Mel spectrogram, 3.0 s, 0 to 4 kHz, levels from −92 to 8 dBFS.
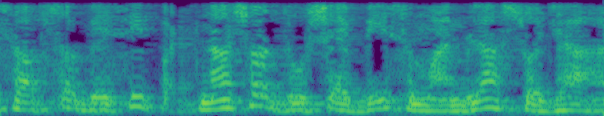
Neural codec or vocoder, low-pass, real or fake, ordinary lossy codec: vocoder, 24 kHz, 100 mel bands, Vocos; 3.6 kHz; fake; none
